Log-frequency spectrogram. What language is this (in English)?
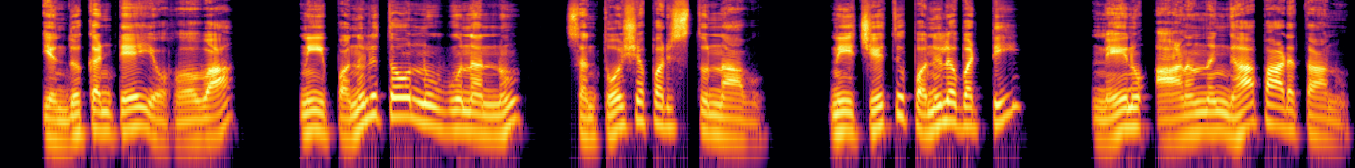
Telugu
